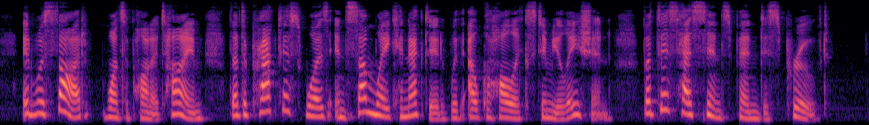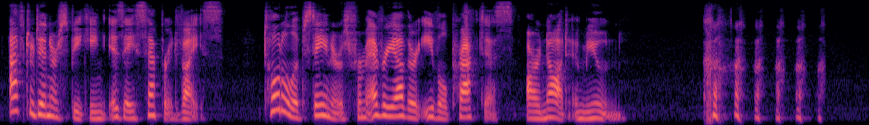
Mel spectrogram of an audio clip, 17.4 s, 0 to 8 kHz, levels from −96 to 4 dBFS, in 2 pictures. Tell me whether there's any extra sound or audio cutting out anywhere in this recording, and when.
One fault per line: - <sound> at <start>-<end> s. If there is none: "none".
- laugh at 15.7-17.0 s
